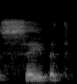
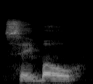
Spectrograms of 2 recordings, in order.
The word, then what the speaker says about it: sabot: the big mistake of calling the round the sabit or sabath slug when it was Sabo instead which is the correct pronunciation so I apologize to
